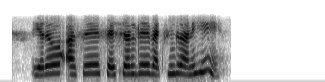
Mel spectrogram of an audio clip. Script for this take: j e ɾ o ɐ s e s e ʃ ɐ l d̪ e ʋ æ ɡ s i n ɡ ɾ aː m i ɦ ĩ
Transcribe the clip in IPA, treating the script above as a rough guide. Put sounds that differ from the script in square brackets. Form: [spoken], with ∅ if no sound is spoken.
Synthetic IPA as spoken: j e ɾ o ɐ s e s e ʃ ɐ l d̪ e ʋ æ [k] s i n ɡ ɾ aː [n] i ɦ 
